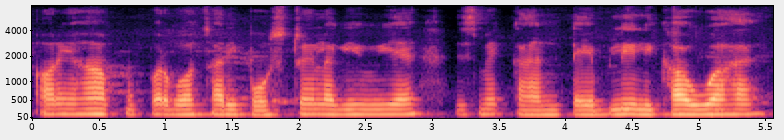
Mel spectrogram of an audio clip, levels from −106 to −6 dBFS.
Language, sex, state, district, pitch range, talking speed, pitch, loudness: Hindi, male, Jharkhand, Deoghar, 125-135 Hz, 160 wpm, 130 Hz, -22 LUFS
